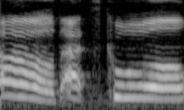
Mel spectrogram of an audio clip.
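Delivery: forced, insincere friendliness. Retelling answering a man showing a photo of his band, in a fake-nice voice. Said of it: "fake smile, fake voice, trying to be nice".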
